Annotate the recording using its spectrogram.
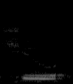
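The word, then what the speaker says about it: xu: that sound is shu so in english it would sound like your shoe that you wear but the is actually x u so shoe so as you breathe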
